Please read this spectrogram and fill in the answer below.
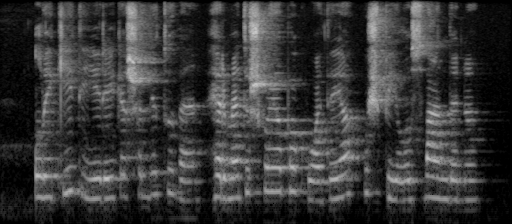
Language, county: Lithuanian, Vilnius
